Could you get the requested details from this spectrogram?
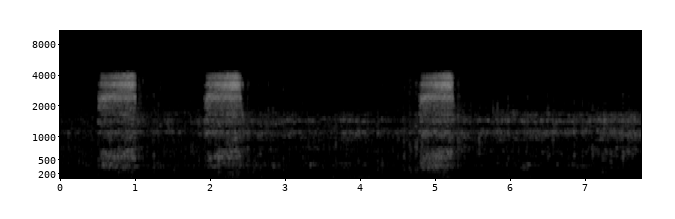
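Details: Excited owlet in a nest box, May 19 2017 around 10:54 PM, when an owl or owlet landed on the tray after a mouse delivery; three harsh hissing bursts, two close together, then a longer gap before the third.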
